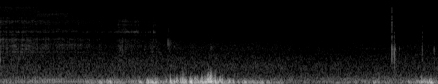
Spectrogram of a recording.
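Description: Wind buffeting the phone's microphone: a low rumble that swells to its loudest about two seconds in, then eases, with a sharp click near the end.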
